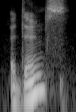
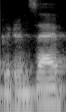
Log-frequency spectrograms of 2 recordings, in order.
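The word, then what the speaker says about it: Odunze: Oduns? I think you the pronounced goalkeeper. the E, so I think it would be like Udunse, but close enough.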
